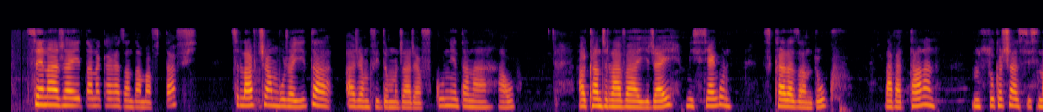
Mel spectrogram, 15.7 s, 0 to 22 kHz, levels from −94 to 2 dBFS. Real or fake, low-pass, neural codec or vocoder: real; 7.2 kHz; none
